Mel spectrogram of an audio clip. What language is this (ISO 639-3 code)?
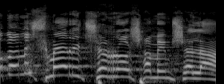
heb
